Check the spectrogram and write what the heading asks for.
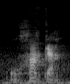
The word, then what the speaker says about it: Oaxaca: Oaxaca. That's how you pronounce that.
